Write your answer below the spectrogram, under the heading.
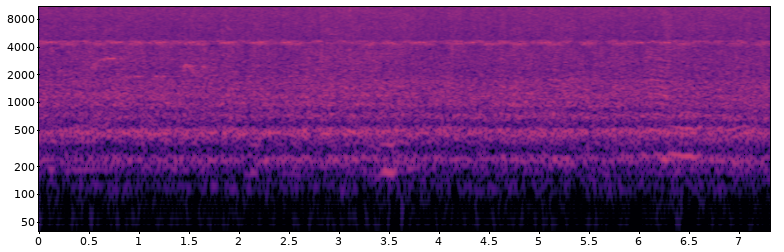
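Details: Bees buzzing in a steady, dense drone, a continuous hum layered with overlapping wingbeat tones and no pauses across the whole stretch.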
